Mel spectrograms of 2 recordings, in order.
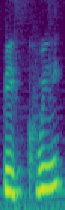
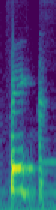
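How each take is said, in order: First: The word ends with an added vowel sound. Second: The word ends on a plain k sound. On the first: The speaker calls it wrong. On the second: The speaker calls it right.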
